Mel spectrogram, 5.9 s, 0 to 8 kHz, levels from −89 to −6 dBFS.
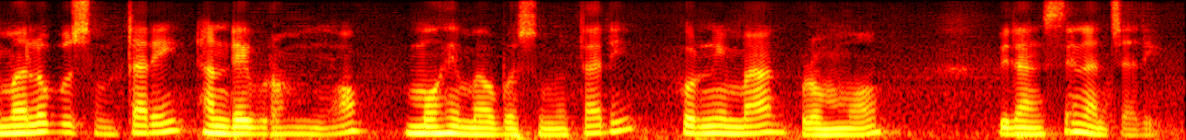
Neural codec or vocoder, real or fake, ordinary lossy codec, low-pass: codec, 16 kHz, about 1 kbps, DyCAST, with the encoder's durations; fake; none; none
